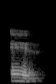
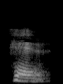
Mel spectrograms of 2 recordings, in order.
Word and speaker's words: heir: We spell it as h e i r but we pronounce it as air not hair.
